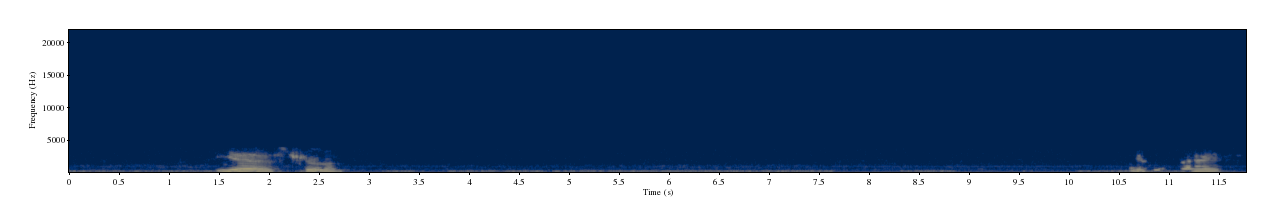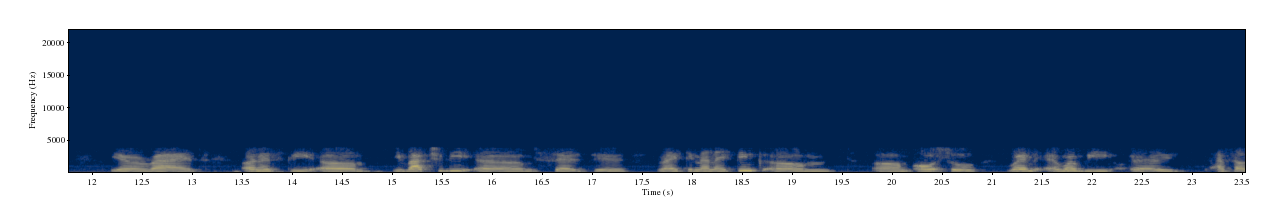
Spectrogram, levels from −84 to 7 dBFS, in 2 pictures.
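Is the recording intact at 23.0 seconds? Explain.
No. An AMR rate drop runs from 22.52 s to 23.53 s. The speech stays narrowband with no gap but turns buzzier and more synthetic, which fits the codec stepping down from 12.2 to 5.9 kbps to spend bits on error protection over a weak link.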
